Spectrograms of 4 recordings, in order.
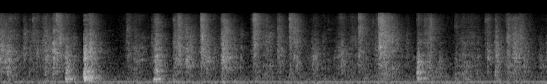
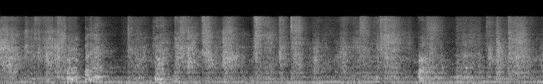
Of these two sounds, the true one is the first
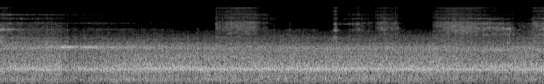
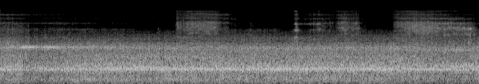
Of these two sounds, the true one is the second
